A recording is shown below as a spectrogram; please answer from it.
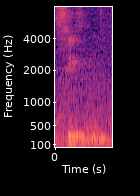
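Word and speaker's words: Zossen: In German, Zesen, in English you would pronounce it Season.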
